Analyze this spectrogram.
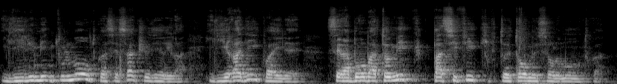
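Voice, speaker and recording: A dark, mellow tone moves at a very fast pace with ordinary pitch variation. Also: man. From France, Alsace (village near Gunsbach). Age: 70s. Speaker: volunteer museum guide, retired journalist. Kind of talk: interview testimony. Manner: animated, passionate; halting, repeats words.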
